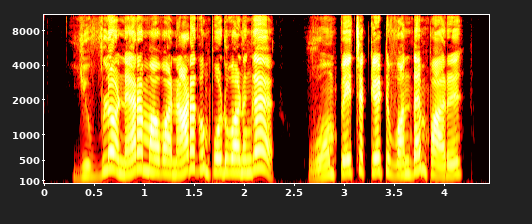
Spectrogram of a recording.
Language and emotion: Tamil, angry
